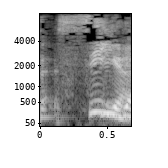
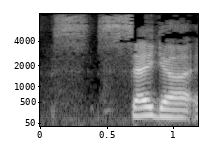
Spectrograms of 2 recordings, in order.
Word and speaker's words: Sega: Because Sega and Mega are pronounced the same thing, right, except different letters.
